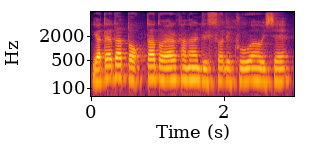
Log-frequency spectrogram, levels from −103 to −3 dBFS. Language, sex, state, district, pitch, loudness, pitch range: Assamese, male, Assam, Kamrup Metropolitan, 160 Hz, -17 LUFS, 155-165 Hz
